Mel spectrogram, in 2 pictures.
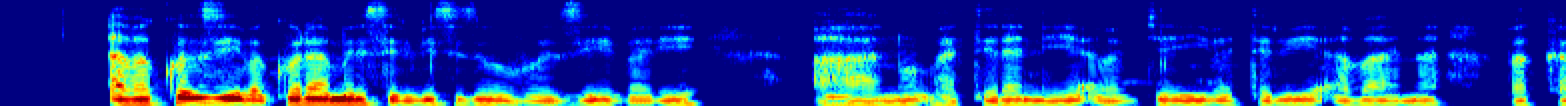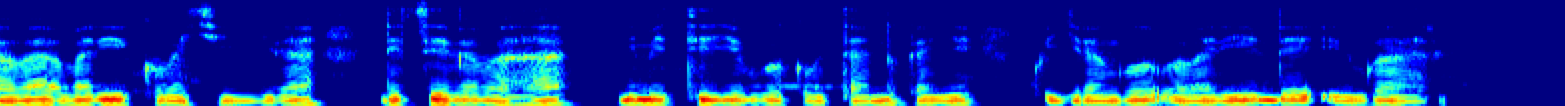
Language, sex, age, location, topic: Kinyarwanda, female, 18-24, Nyagatare, health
